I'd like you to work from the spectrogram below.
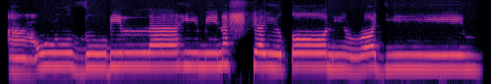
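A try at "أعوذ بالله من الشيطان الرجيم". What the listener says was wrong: untuk huruf shinnya, nah di situ di kalimat himinas, nah tadi di shin kita tekan terlebih dahulu. A'udzu billahi minasyaiton, agak ditekan di huruf shinnya.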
